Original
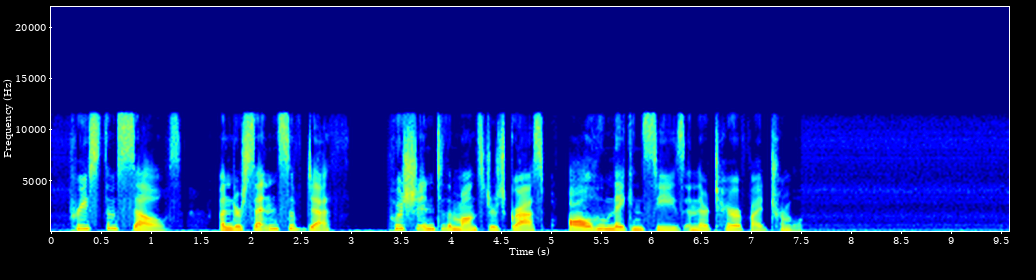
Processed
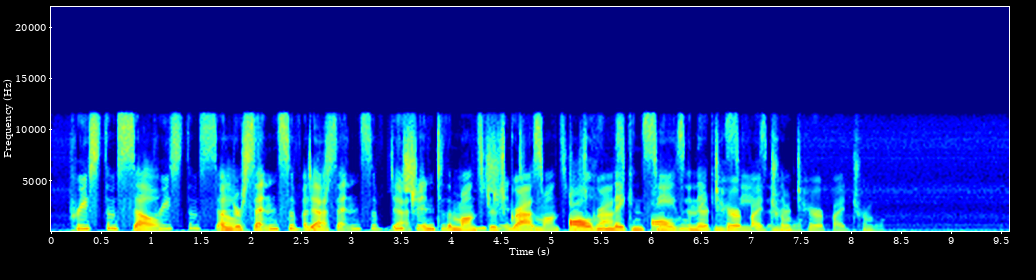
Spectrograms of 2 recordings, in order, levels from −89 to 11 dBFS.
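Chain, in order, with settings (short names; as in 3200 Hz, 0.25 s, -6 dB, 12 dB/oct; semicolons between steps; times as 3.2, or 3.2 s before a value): spectral delete 2.82–3.59, 470–3900 Hz; echo 0.823 s -8.5 dB; gain +2.5 dB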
